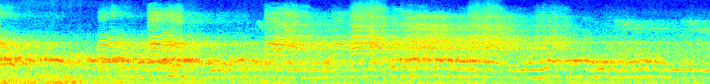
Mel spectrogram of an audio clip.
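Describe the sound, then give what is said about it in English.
A flock of crows caws continuously directly overhead, harsh overlapping calls layered into a dense, noisy chorus that stays loud for several seconds. “A murder of crows directly above.”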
